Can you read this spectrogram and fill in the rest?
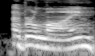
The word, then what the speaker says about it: Eberlein: Quick note, Diana, do you pronounce it Eberlein or Eberlein? – Eberlein, but honestly, no one ever gets it right, so I just answer to whatever.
